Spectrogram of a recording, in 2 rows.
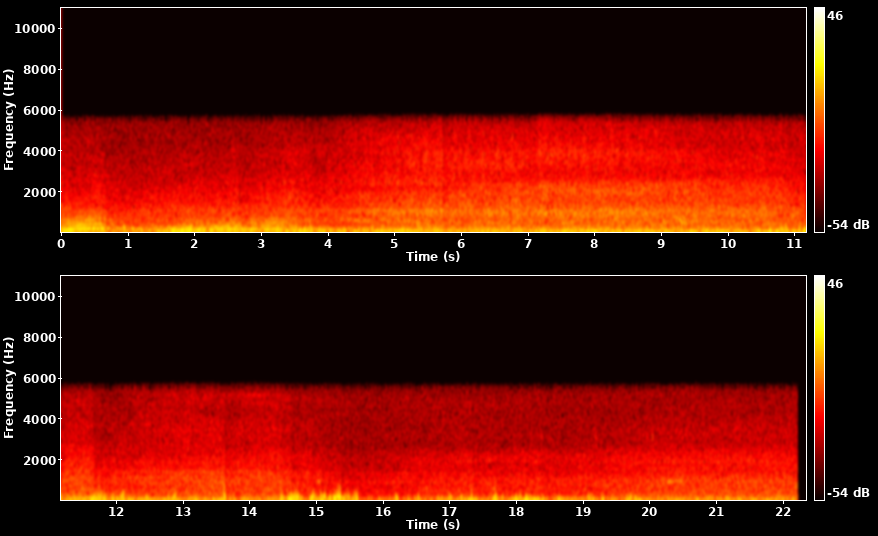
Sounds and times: Outside, urban or manmade: 0.0s - 22.2s.

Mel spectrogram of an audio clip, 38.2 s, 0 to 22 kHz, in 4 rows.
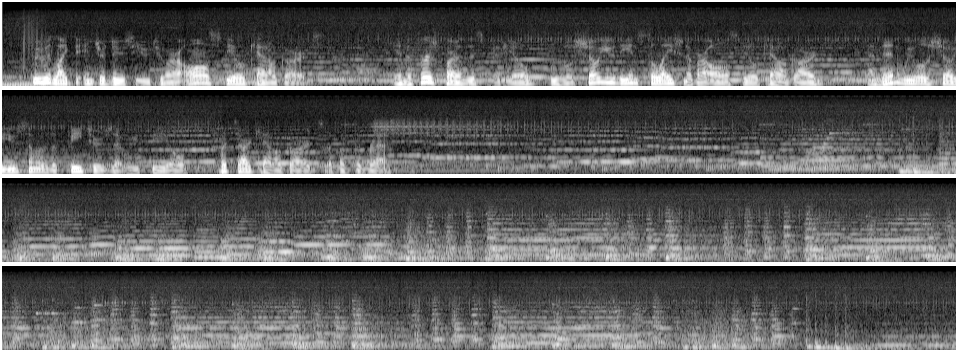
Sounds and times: Music: 0.0s - 38.1s.

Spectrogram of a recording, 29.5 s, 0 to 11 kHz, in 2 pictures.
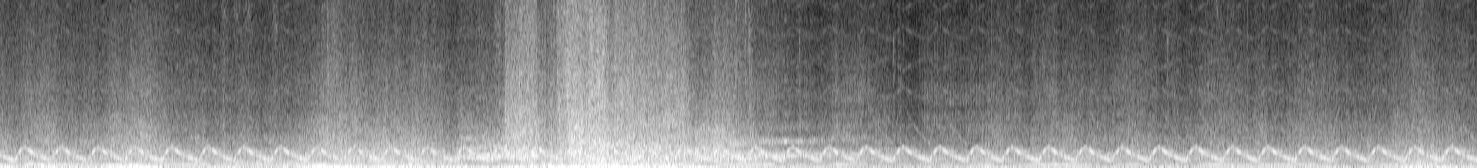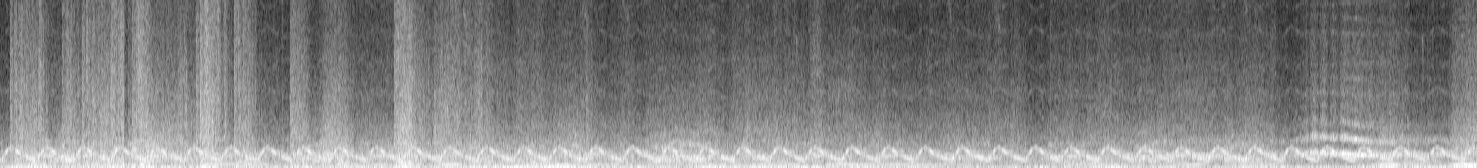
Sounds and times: Car: 0.0s - 29.5s
Police car (siren): 0.0s - 29.5s.

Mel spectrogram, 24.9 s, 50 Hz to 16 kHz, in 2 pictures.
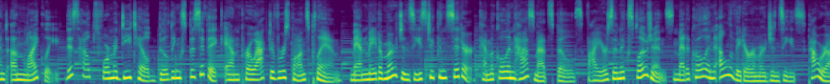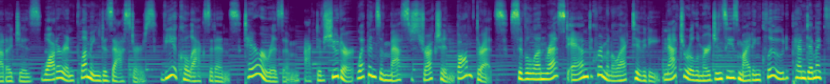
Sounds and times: Music: 0.0s - 24.9s
Speech: 0.0s - 24.9s.

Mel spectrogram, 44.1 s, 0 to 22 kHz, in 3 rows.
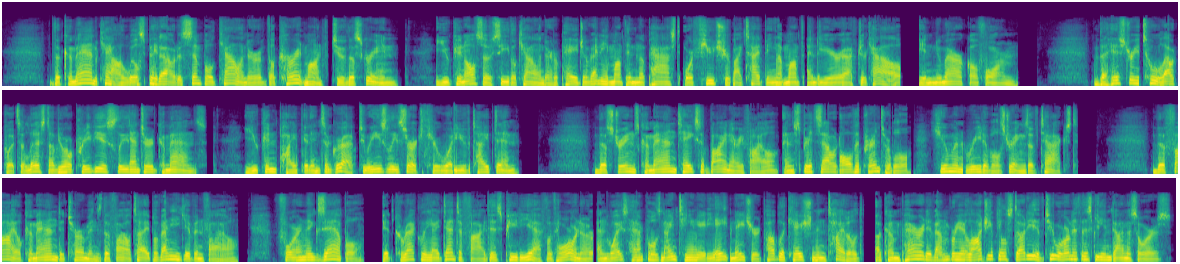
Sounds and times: Speech: 0.6s - 12.7s, 13.6s - 21.2s, 22.1s - 28.2s, 29.1s - 44.0s.

